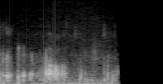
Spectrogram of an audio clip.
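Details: Woman's belly: a brief low gurgling rumble of about a second and a half, stomach growling (borborygmi).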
